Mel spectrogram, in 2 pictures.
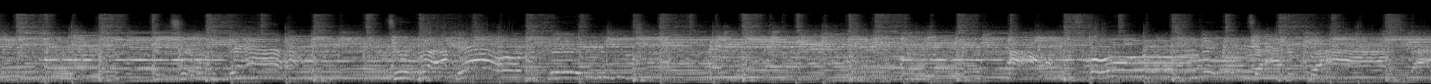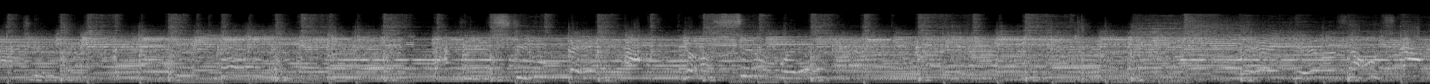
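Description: Live blues-rock band playing loud and steady: electric guitars, bass and drums, with a woman singing the lead vocal.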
